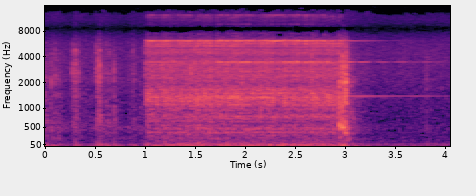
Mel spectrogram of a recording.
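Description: A telephone rings.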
